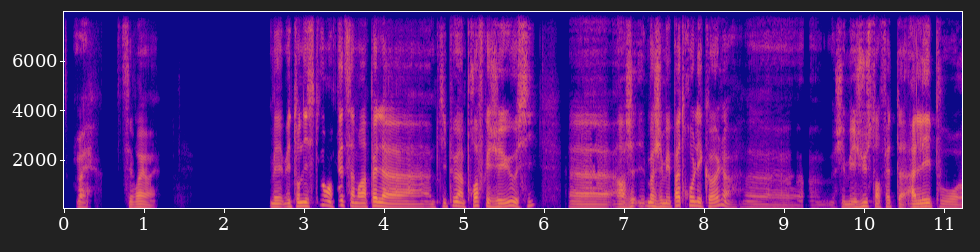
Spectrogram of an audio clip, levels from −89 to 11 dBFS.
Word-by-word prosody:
Ouais, - - -3 0.4
c'est 110 - -7
vrai, 110 +1 0
ouais. 90 -2 -11 1.4
Mais 125 -1 0
mais 130 +2 -1
ton 150 - +1
histoire, 155 +5 +2
en 170 - +3
fait, 190 - +1
ça 145 - +1
me 135 - -1
rappelle, 145 +3 +5
heu, - - +7
un 115 -3 -1
petit 135 +6 -8
peu 165 - 0
un - - +1
prof 165 +1 +1
que 145 - +1
j'ai 125 +1 +2
eu 140 +5 +2
aussi. 165 +3 0 0.4
Heu, - - -10
alors, 110 0 -2
je 140 - 0 0.2
moi 150 - +3
j'aimais 125 -1 +2
pas 175 - +6
trop 175 0 -1
l'école. 160 +3 0 0.2
Hem, 100 -4 -13 0.4
j'aimais 105 +2 -2
juste 150 +7 0
en - - 0
fait, 130 - -6
aller 130 +4 +4
pour, 110 -5 -8
heu, - - -8
120 Hz, 210 wpm, -24 LUFS, 110-145 Hz, 1.4 s, heu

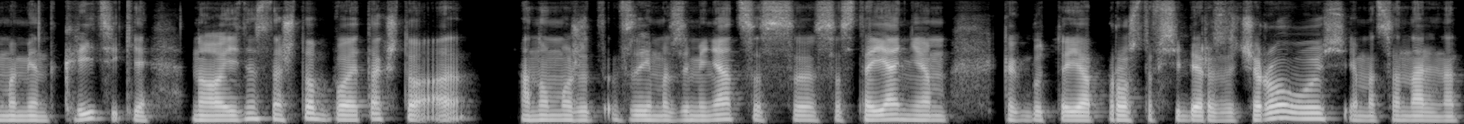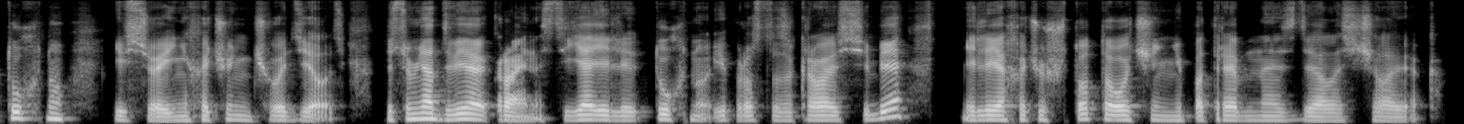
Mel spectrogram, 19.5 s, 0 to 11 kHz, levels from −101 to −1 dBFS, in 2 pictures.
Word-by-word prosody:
момент 115 -2 -1
критики, 130 -5 -3 0.2
но 120 -1 +4
единственное, 135 +3 0
что 155 +4 +1
бывает 125 -2 +1
так, - - -1
что, - - 0
а, - - -2 0.3
оно 120 0 +1
может 115 -2 -2
взаимозаменяться 120 +2 -1
с 115 +1 -1
состоянием, 120 0 +2 0.3
как 110 -1 -4
будто 115 0 -1
я 115 -1 +6
просто 120 +1 -1
в - - -8
себе 115 0 +2
разочаровываюсь, 150 - +2
эмоционально 110 -1 -1
тухну 150 +4 -1 0.3
и 115 - -2
всё, 105 -1 0
и 100 0 +3
не 110 +1 -4
хочу 115 +4 -2
ничего 115 -1 -2
делать. 110 +1 -1
То - - -11
есть - - -3
у - - +3
меня 150 +1 +7
2 140 0 +5
крайности: 115 +3 +1
я 125 +2 +6
или 115 -3 +1
тухну 130 +4 -4
и 120 - -5
просто 115 -1 -5
закрываюсь 115 +1 +1
в - - -6
себе 180 +12 +1 0.3
или 120 +1 +1
я 120 0 +7
хочу 120 0 -4
что-то 140 +3 0
очень 120 -1 +1
непотребное 110 0 -2
сделать 105 -2 -2
с - - -7
человеком. 100 -3 -5
120 Hz, 165 wpm, -24 LUFS, 110-125 Hz, 0.3 s, меня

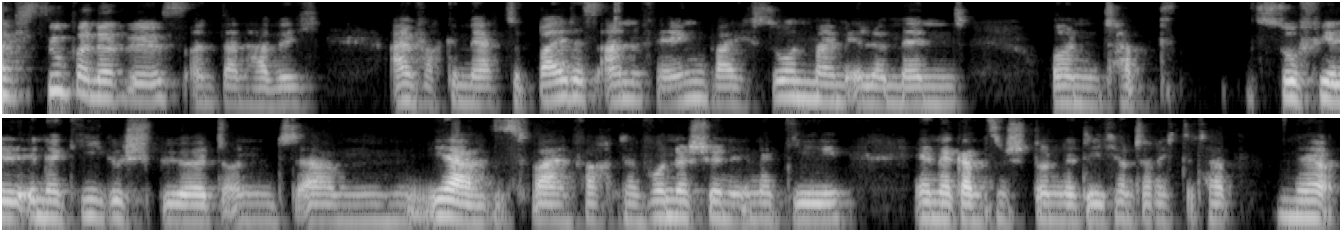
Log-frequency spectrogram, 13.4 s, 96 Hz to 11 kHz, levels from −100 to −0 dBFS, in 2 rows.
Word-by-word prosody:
War 220 - +3
ich 220 0 -11
super 250 -2 +1
nervös. 190 -1 -1
Und 160 0 -10
dann 155 -1 -5
habe 150 +1 -3
ich 150 0 -14 0.3
einfach 160 -4 -2
gemerkt, 155 -2 -3
sobald 185 +4 +2
es 200 - -2
anfing, 180 0 -3
war 155 - +1
ich 140 - -16
so 200 +1 +1
in 195 -1 0
meinem 175 -3 -1
Element 155 0 -3 0.4
und 155 -1 -4
habe - - -5 0.5
so 195 - +2
viel 190 -2 +3
Energie 170 +1 +1
gespürt. 150 -3 +1
Und, 145 0 -7
ähm, 145 0 -3
ja, 165 -5 +10
es - - -7
war 155 - +7
einfach 150 0 -3
'ne 150 0 -7
wunderschöne 170 -2 +2
Energie 155 0 -2 0.3
in 160 +1 +1
der 155 - +6
ganzen 150 0 +5
Stunde, 150 -1 0
die 150 - 0
ich 155 +2 -6
unterrichtet 150 -1 -6
habe. 150 - -2 0.2
Ja. 175 -2 +3
155 Hz, 195 wpm, -28 LUFS, 150-175 Hz, 0.5 s, ja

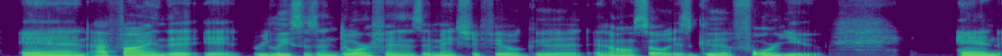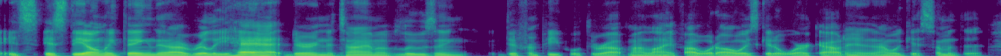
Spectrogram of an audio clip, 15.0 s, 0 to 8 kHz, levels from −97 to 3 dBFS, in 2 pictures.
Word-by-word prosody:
and 85 -2 +1
I 80 0 0
find 105 0 +1
that 90 -3 0
it - - -5
releases 85 0 -3
endorphins, 95 +3 -2
it - - -3
makes 80 0 -4
you - - -4
feel 85 0 -3
good, 80 0 -5
and - - -3
also 80 -1 -1
is - - -6
good 80 -2 -3
for 120 +3 -1
you 80 -10 -5 1.0
and 85 -2 +2
it's - - -2
it's 90 -1 +3
the 95 - +6
only 105 +1 +5
thing 105 0 +4
that 95 - +3
I 95 - +6
really 100 +3 +2
had 110 +5 +5
during 95 -1 +3
the 85 - -1
time 95 +1 +1
of 85 -3 -3
losing 95 -1 -1 0.3
different 85 -2 -4
people 100 +1 -5
throughout 80 0 -2
my 80 0 -1
life. 85 +1 -1
I - - +4
would 80 0 0
always 85 +1 +1
get - - -2
a 80 - -1
workout 80 -1 -1
in, 80 - -1
and 75 +1 -3
I - - 0
would 85 -2 -1
get - - -7
some 85 0 -4
of 75 - -5
the - - -10
85 Hz, 210 wpm, -24 LUFS, 80-95 Hz, 1.0 s, the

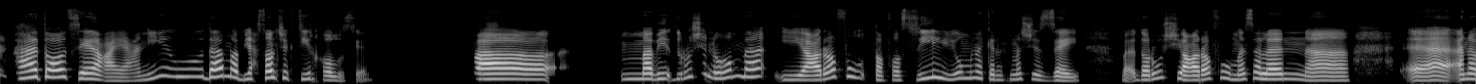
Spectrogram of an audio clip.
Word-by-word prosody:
هتقعد 335 +4 +3
ساعة 255 - +1
يعني 205 - -8
وده 360 -1 0
ما 365 -4 0
بيحصلش 300 +5 -1
كتير 255 -2 -10
خالص 195 -6 -9
يعني. 210 +2 -18 1.0
ف - - +4 1.4
ما 250 +1 +2
بيقدروش 260 - -7
إن 365 - -8
هم 295 +6 -2 0.4
يعرفوا 215 - 0
تفاصيل 215 - -5
يومنا 285 +4 -6
كانت 225 -4 -10
ماشية 245 +1 -9
إزاي، 180 -3 -5 0.4
ما - - -9
يقدروش 265 +9 -4
يعرفوا 245 +6 +2
مثلًا، 245 +1 +2 1.2
آآ، 185 +2 +3
أنا 250 +1 +1
255 Hz, 105 wpm, -22 LUFS, 215-310 Hz, 1.4 s, ف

